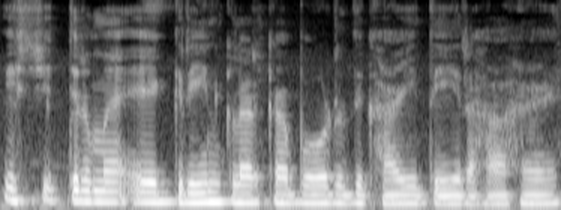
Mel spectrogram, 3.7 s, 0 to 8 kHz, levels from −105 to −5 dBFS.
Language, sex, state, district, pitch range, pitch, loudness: Hindi, male, Jharkhand, Ranchi, 115-135 Hz, 120 Hz, -15 LUFS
